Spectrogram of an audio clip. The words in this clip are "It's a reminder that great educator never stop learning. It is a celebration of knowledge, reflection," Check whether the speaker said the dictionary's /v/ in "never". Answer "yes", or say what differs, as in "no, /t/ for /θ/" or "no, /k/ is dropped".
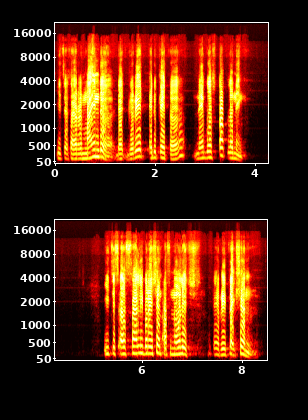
no, /b/ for /v/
